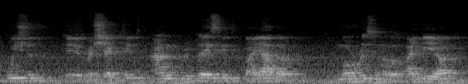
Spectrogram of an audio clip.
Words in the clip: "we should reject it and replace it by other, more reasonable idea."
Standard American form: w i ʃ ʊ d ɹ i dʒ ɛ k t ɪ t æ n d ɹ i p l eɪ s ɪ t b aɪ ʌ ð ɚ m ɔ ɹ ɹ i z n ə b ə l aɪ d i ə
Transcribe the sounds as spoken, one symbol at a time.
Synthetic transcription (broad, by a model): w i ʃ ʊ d ɹ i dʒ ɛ k t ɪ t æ n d ɹ i p l eɪ s ɪ t b aɪ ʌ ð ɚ m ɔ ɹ ɹ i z ə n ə l aɪ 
